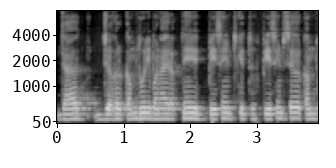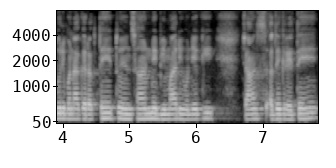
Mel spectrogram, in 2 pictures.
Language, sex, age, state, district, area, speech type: Hindi, male, 18-30, Rajasthan, Bharatpur, rural, spontaneous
